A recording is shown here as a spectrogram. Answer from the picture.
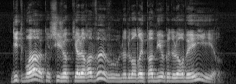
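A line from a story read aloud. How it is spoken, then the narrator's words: Exclaiming. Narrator (French): s'écria Canalis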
